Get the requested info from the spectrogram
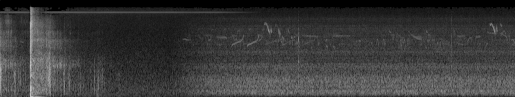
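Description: A shotgun shot about half a second in, echoing as it dies away over the next second or so. After a lull, steady outdoor background noise with small birds chirping faintly.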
